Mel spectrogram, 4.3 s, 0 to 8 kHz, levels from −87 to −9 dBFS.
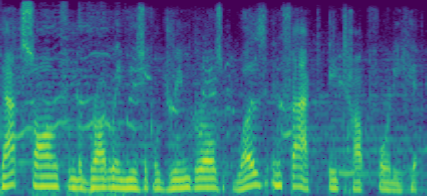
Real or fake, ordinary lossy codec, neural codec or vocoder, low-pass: real; Opus, 16 kbps; none; 7.2 kHz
